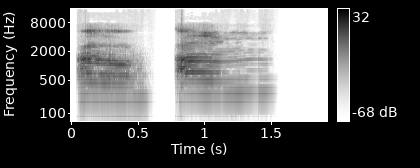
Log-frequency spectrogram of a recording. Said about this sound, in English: see what she's been up to after she finishes yawning.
